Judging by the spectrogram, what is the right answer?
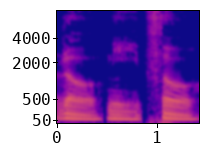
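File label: "ronitho", concatenated syllables; Affixing experiment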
